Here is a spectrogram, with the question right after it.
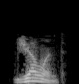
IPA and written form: ˈje-lənt (Gellant)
